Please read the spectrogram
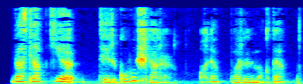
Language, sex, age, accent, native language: Uzbek, female, 12-17, Toshkent shahri, Uzbek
